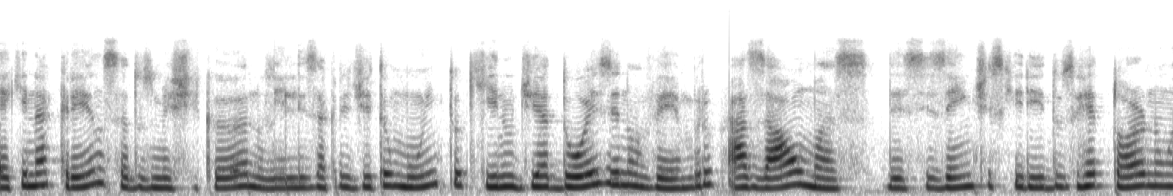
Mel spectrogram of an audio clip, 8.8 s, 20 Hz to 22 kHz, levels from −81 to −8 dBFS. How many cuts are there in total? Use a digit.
0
